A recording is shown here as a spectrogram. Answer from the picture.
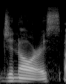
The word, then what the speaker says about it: Janoris: Oh, that's how you say it. Janoris.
